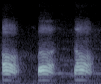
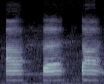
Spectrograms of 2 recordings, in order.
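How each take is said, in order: First: The vowels sound even thicker and heavier. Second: The vowels sound thick and heavy. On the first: "lebih tebal lagi" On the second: "jangan sampai tebal"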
